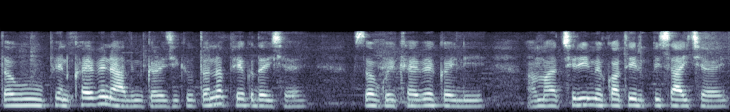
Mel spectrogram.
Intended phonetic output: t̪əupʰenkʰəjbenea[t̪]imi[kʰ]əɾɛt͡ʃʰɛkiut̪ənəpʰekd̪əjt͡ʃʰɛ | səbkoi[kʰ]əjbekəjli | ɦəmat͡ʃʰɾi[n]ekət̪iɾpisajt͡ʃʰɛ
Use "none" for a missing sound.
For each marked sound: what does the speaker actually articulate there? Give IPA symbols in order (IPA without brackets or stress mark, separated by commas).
d̪, k, kʰ, m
